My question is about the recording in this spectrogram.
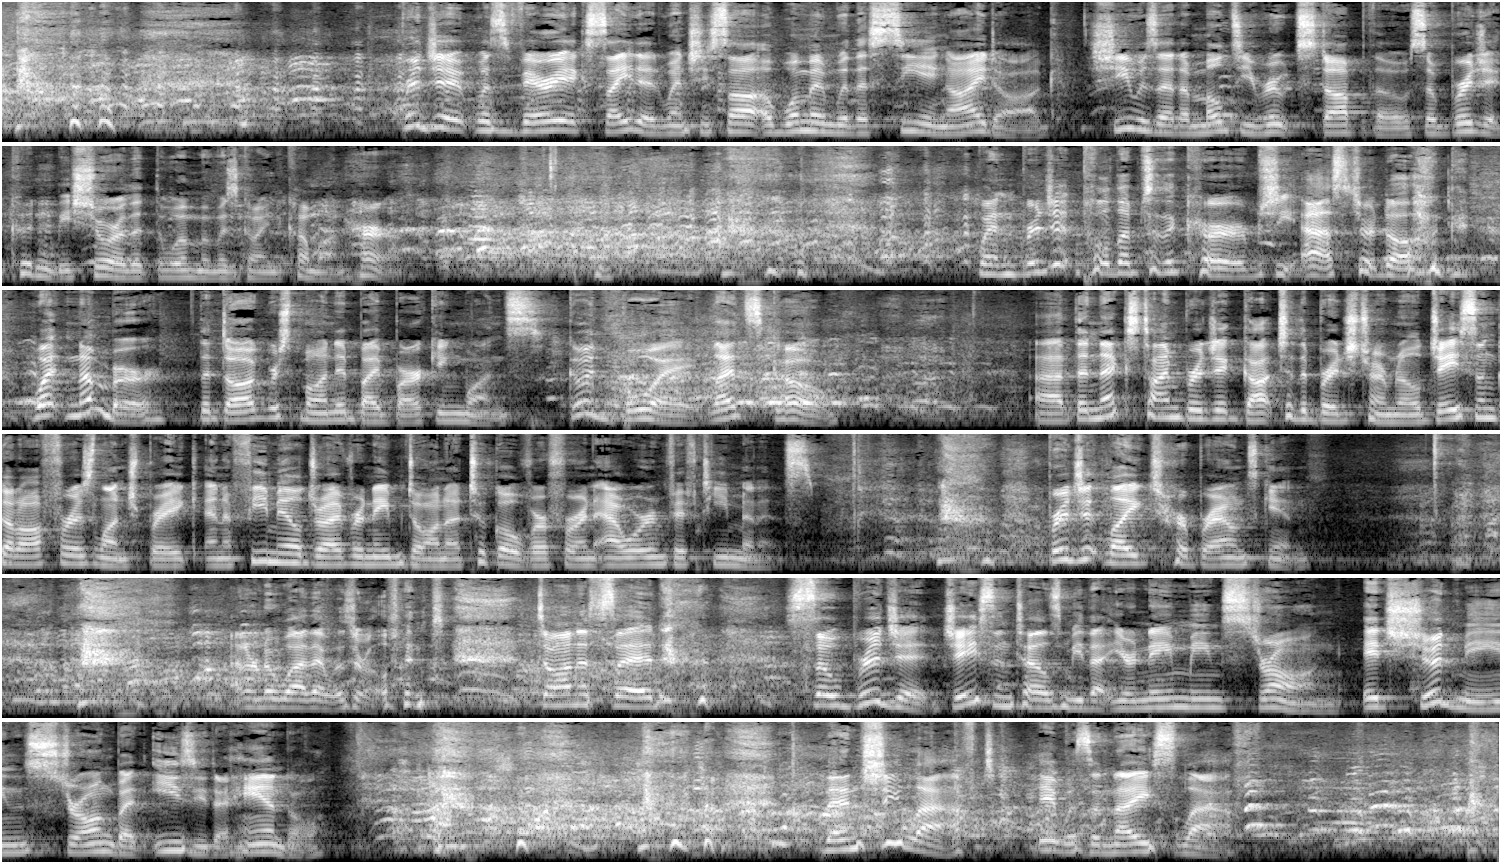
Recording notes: Recorded live at The Company House in Halifax.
